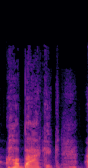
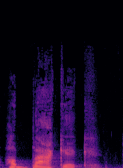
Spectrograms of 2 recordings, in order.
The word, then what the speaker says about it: Habakkuk: If you are a good Jew pronouncing this in Hebrew, you would put the emphasis on the last syllable and you would pronounce it Habakkuk. It's not, you don't have a kook or you don't have a cookie, it's Habakkuk. It's got that on the back of your throat. It's a chait.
